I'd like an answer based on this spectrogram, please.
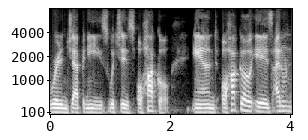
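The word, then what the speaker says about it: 十八番: number with the kanji for 18 so it's pronounced Oaxaca but it is written with with 18 and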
